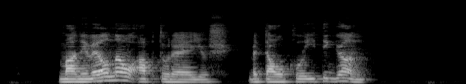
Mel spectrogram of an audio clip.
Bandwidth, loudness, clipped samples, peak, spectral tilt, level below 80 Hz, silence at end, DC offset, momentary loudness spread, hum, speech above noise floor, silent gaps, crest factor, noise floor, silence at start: 9.8 kHz; -22 LUFS; under 0.1%; -6 dBFS; -7.5 dB/octave; -64 dBFS; 1 s; under 0.1%; 13 LU; none; 54 dB; none; 18 dB; -75 dBFS; 0.6 s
